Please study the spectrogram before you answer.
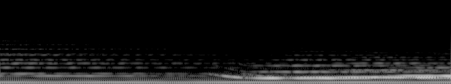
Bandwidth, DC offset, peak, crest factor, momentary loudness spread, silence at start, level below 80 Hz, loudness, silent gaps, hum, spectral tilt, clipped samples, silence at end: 2.6 kHz; under 0.1%; -12 dBFS; 14 dB; 12 LU; 0 s; -38 dBFS; -27 LUFS; none; 50 Hz at -80 dBFS; -13 dB/octave; under 0.1%; 0 s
